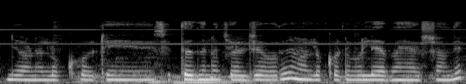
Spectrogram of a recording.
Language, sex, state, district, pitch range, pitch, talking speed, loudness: Odia, female, Odisha, Khordha, 200-215 Hz, 210 Hz, 140 wpm, -18 LUFS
